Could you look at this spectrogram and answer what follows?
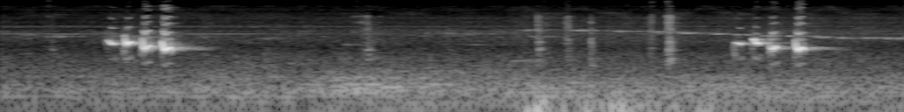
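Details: Sooty-headed bulbul calling to draw a reply, two bursts of three or four quick, bright descending chirps about three seconds apart over low rumbling background noise and a thin faint whistle.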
